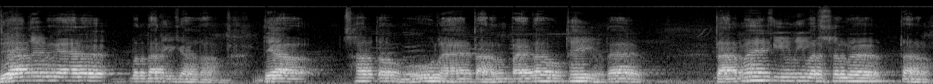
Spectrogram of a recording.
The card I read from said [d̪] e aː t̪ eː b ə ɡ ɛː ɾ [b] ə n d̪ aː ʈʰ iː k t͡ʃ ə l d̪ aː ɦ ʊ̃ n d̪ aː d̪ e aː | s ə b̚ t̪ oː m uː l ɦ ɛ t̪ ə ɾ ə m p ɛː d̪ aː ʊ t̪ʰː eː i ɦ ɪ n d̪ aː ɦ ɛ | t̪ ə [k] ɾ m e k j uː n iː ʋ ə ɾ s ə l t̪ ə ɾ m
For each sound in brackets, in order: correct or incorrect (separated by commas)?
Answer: correct, correct, incorrect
